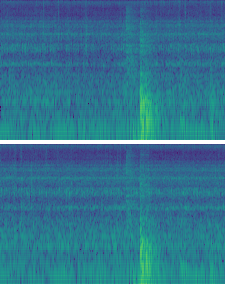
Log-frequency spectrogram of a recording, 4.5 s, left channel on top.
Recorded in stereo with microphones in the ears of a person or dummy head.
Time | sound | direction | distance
1.6 | footsteps | 10° left (ahead or behind) | 1.7 m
